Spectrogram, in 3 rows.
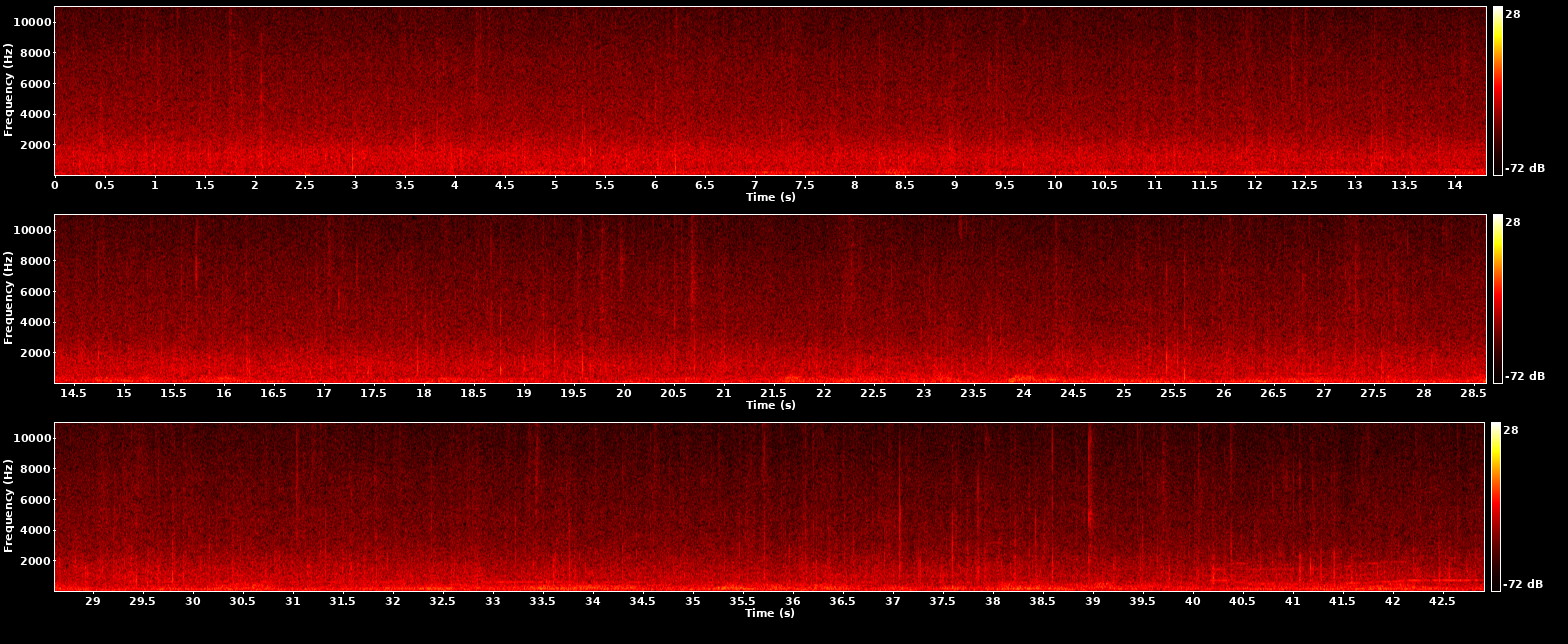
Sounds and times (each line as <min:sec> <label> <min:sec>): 0:00.0 Rain 0:42.9
0:39.8 foxes 0:42.9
